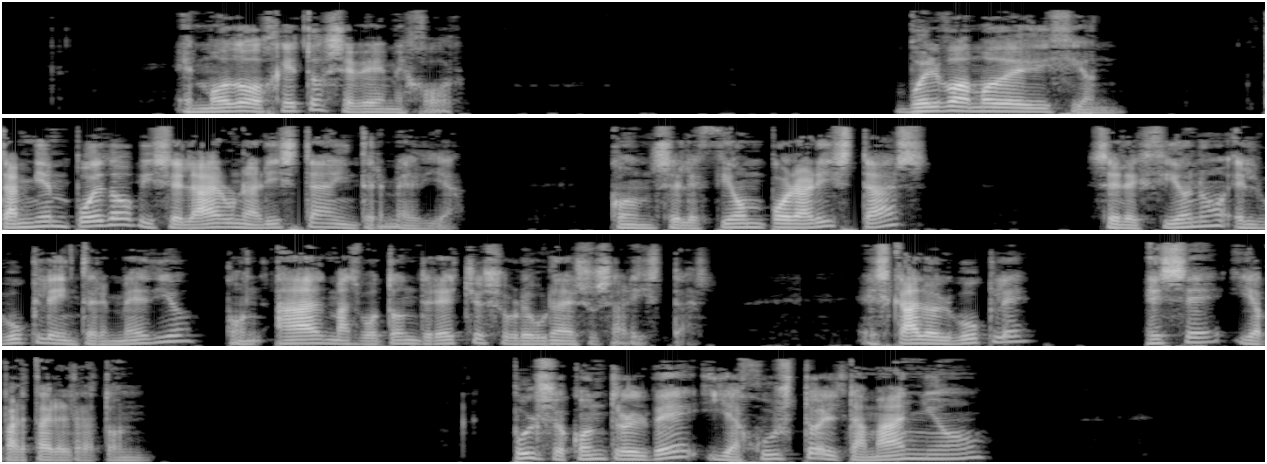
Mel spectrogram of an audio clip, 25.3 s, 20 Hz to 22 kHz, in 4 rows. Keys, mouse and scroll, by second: 2.1 Tab, 5.6 Tab, 10.0 middle click, 10.8 click, 15.2-17.0 right drag, 17.8 s, 22.4 ctrl+b, 24.5 click.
